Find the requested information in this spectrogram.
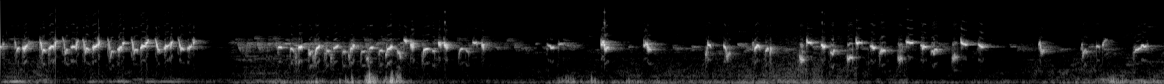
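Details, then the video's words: Yellow-vented bulbul female calling a male, played to coax captive birds into singing: a dense run of quick warbling chatter, then looser spaced chirps and slurred notes, with a low background rumble at times. "Pancingan Trucukan Betina Memanggil Jantan"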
